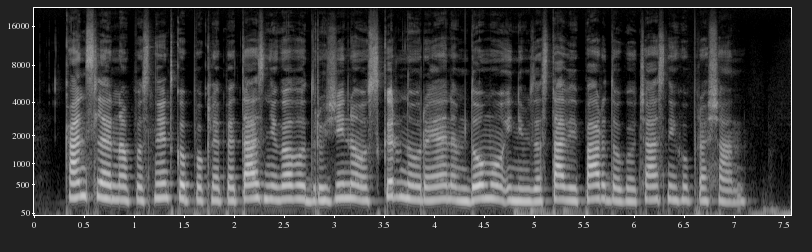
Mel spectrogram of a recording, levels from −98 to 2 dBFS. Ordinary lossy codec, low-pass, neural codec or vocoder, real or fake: none; none; none; real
